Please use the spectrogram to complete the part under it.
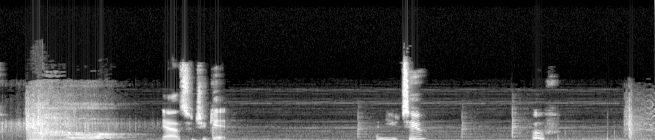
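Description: A young woman talks into a close microphone, in short, lively bursts.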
